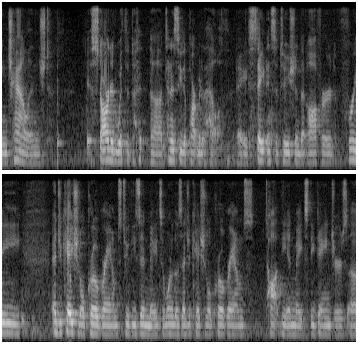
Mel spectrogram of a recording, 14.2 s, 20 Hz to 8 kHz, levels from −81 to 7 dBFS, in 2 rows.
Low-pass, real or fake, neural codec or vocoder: 7.2 kHz; real; none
